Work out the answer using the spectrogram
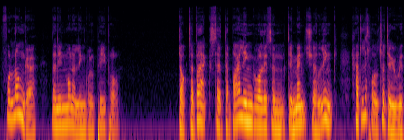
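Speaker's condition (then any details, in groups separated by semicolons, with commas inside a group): No condition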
